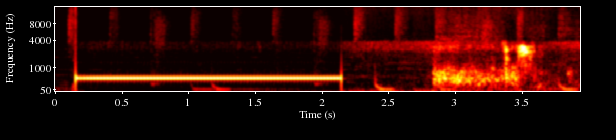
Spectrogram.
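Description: A steady telephone dial tone hums at one even pitch for about two seconds while a call is being redialed, then cuts off abruptly into rustling line noise.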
